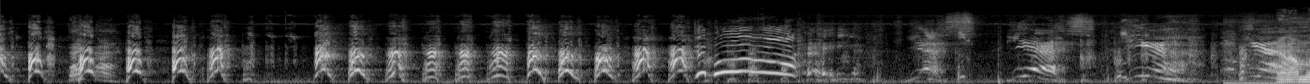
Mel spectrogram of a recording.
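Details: Neros, a male dog in KNPV-style training, learning to bark aggressively at a box: rapid, sharp barks repeated about three times a second for seven seconds, then a trainer's voice praising him, with high whining tones at the end.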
